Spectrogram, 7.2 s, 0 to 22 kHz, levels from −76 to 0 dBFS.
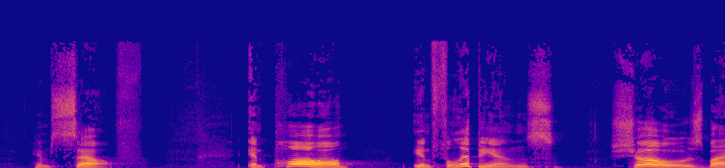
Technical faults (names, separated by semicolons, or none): none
